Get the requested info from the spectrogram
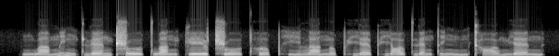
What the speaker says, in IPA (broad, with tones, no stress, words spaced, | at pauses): n̪wä˨˩mi˥˩ŋ t̪ɥɛ˥nʈ͡ʂo˥˧ʊ̯t̪wa˥˩nke˥ɪ̯ ʈ͡ʂo˥˧ʊ̯t̪ʰɤ˥˩ pʰi˨˩la˧˥nɤ˧ pʰjɛ˥˧ pʰjɑ˥˧ʊ̯t̪ɥɛ˥˧nt̪i˥˩ŋn̪i˩n kʰɑ˨˩ʊ̯mjɛ˥˩n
